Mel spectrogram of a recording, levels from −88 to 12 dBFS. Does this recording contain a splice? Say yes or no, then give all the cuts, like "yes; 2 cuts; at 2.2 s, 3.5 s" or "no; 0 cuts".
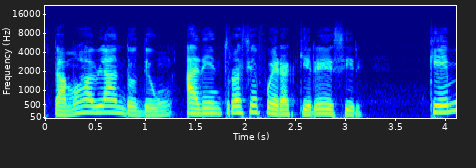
no; 0 cuts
